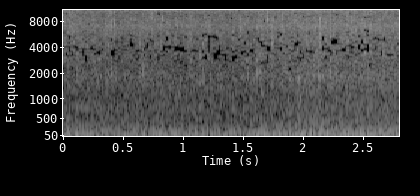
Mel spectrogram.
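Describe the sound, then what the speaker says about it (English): Freezing rain falls steadily outdoors, a continuous fine patter of drops on surfaces at moderate level with no voices. "Freezing rain's nothing good to be out in or even drive on."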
